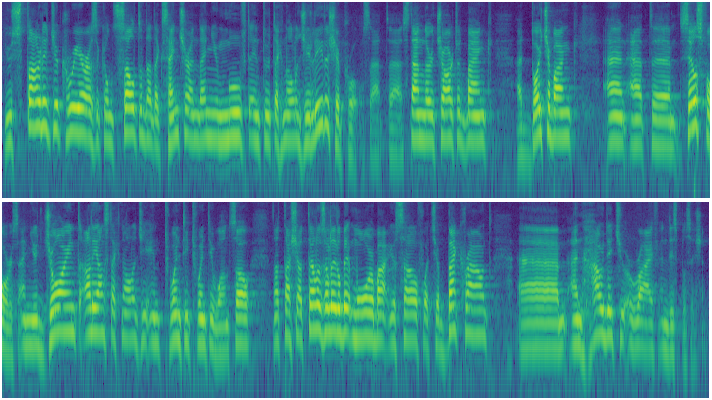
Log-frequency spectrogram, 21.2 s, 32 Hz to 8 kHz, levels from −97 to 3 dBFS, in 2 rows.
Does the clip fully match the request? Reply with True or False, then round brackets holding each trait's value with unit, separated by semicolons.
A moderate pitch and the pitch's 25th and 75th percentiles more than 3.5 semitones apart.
True (165 Hz; 3.9 semitones)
